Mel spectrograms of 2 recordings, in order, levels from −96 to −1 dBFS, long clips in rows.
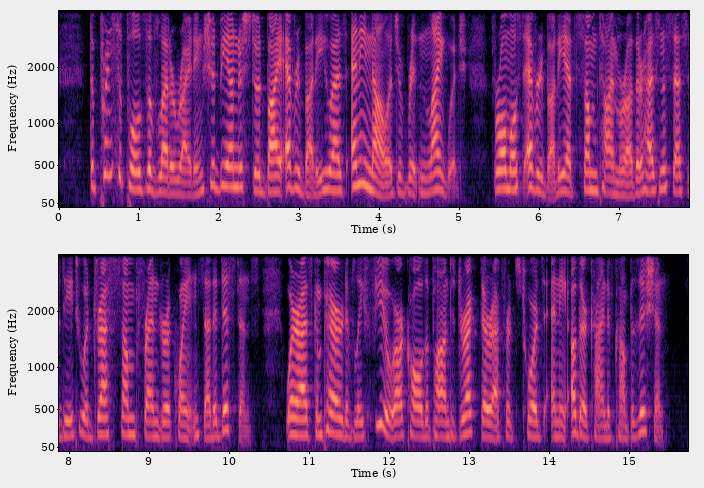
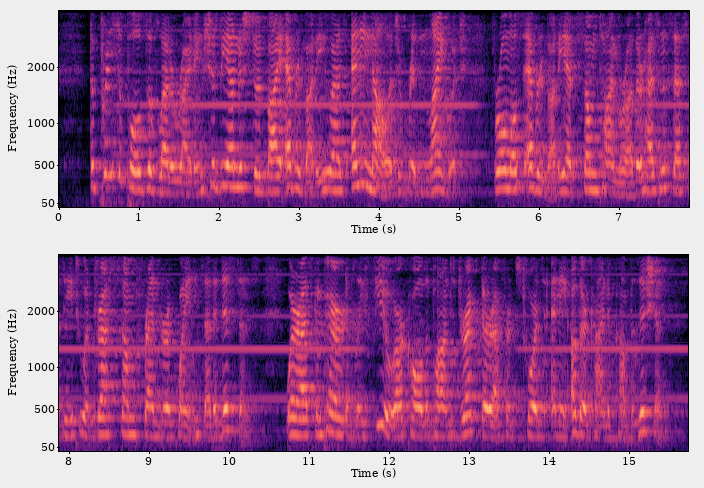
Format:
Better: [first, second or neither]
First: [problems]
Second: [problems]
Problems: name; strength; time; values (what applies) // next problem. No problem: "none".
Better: first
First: none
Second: background sound (Wind instrument, woodwind instrument); 20 dB below the speech // room echo; dies away in 1.6 s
